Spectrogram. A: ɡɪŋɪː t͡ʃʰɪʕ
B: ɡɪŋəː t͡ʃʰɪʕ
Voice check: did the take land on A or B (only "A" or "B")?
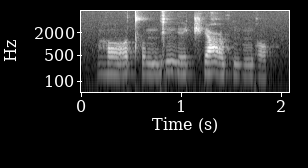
A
